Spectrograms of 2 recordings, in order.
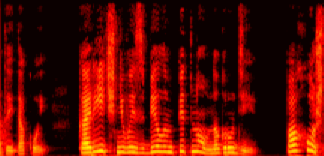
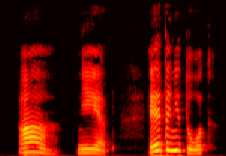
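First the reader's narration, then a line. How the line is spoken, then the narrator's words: Sighed. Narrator (Russian): вздохнул участковый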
